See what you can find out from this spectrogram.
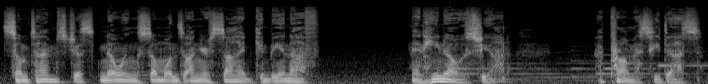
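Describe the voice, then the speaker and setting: An actor playing a steady, reassuring young hero who leads the group in a video game, calm and sincere. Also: male voice, low voice, a little slow, soft background music. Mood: gentle, reassuring. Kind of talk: dramatic video game voice acting.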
